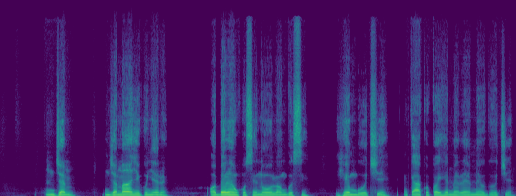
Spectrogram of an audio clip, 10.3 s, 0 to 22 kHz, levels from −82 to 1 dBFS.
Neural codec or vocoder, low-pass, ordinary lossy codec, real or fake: autoencoder, 48 kHz, 32 numbers a frame, DAC-VAE, trained on Japanese speech; none; none; fake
